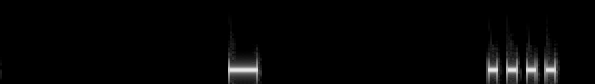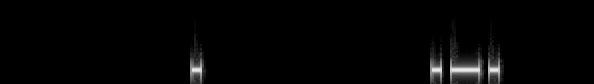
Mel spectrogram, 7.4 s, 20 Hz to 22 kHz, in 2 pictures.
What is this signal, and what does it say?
Morse code, heard as a keyed tone, about 20 wpm, spaced as for 5 wpm, 700 Hz. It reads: THER
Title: 8x Character Spacing - Top 200 Words - 20wpm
